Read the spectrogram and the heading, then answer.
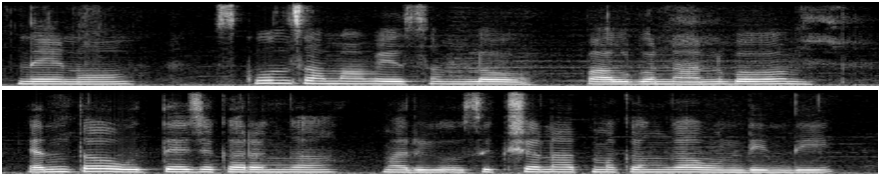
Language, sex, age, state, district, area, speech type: Telugu, female, 30-45, Andhra Pradesh, Chittoor, rural, spontaneous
